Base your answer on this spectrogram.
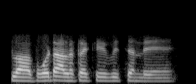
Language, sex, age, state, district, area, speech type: Telugu, male, 18-30, Andhra Pradesh, East Godavari, rural, conversation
